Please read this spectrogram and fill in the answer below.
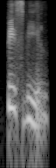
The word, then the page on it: piecemeal: Indian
